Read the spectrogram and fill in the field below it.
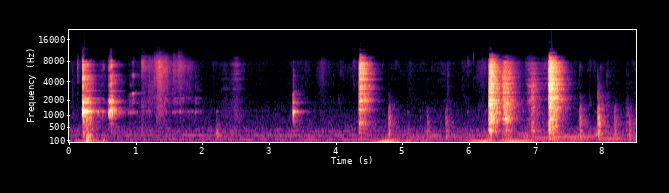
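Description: Metal cutlery clinks and rattles against dishes in a kitchen drawer while a spoon is fetched, with irregular bursts of jangling close by and quiet gaps between.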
